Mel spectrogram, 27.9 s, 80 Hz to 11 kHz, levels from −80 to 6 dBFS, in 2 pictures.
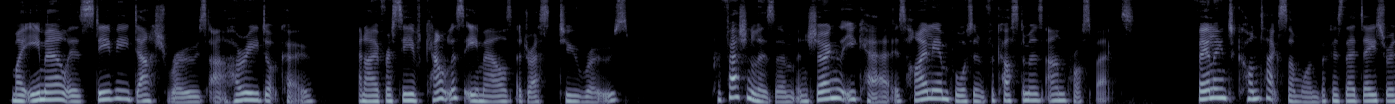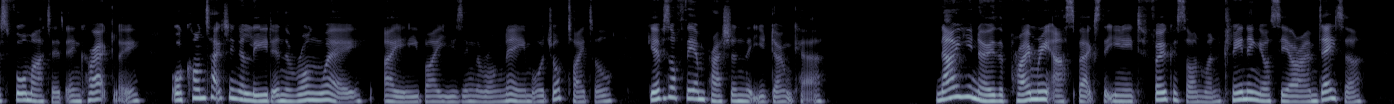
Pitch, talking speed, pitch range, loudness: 185 Hz, 175 wpm, 170-225 Hz, -30 LUFS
